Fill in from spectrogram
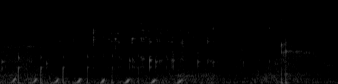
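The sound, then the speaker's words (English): Thick stout glugs out of a bottle as it is poured, in a quick, steady series of about eight hollow gulps, clear, trailing off into a soft pouring trickle. “very nice like noise that made. It was like a glug glug glug glug.”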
